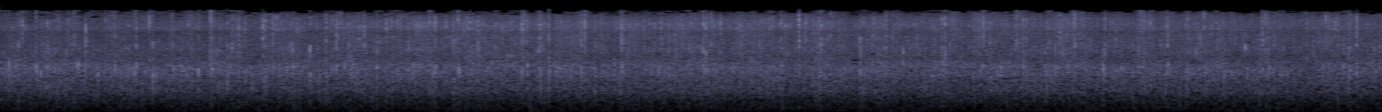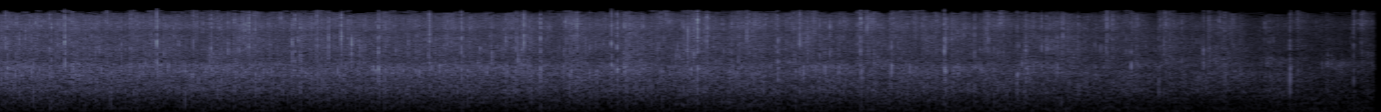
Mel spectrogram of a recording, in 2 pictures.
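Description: An audience applauds loudly in a large echoing hall, then the clapping slowly fades.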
